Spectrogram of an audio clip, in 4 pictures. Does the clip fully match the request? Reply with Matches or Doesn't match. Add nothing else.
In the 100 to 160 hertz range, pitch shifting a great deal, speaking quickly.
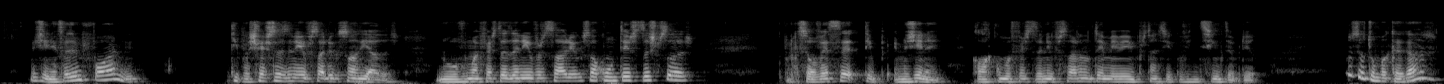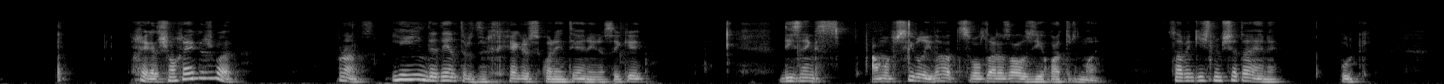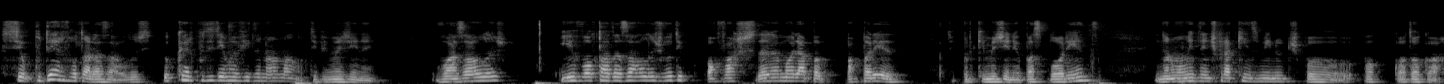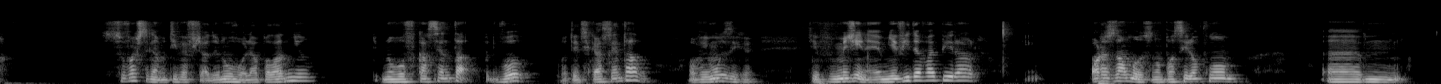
Matches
